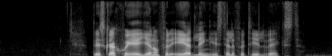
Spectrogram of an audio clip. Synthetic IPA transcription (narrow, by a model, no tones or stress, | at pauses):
d̪̥ɛskaɧeːjeːnɔmfœɾʔeːd̪lɪŋɪ̰st̪ɛlːəfœʈʰɪlːvɛ̰kst̪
